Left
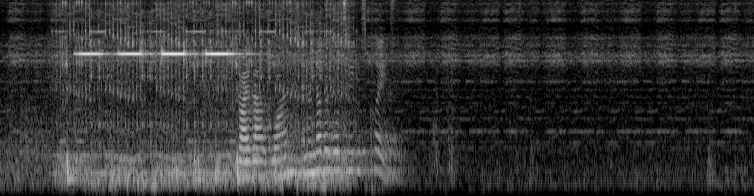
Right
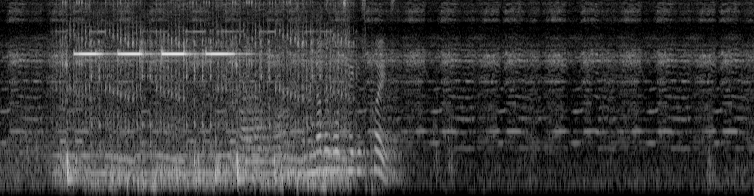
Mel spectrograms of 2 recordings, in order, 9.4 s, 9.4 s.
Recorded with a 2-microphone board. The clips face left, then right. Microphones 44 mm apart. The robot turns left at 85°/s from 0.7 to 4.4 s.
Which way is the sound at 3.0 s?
90° left.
